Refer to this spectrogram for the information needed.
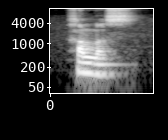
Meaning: to pay
- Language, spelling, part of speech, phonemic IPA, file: Moroccan Arabic, خلص, verb, /xal.lasˤ/, LL-Q56426 (ary)-خلص.wav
